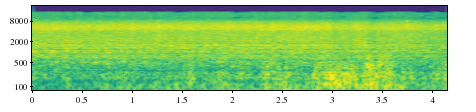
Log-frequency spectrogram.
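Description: A small rocky stream running, a steady rush of water, with wind buffeting the microphone.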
